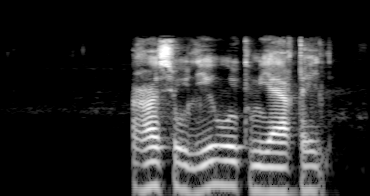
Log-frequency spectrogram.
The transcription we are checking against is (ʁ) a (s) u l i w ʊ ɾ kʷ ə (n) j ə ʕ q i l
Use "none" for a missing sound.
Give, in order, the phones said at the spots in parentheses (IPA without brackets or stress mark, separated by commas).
ʁ, s, m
